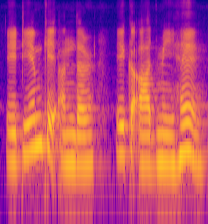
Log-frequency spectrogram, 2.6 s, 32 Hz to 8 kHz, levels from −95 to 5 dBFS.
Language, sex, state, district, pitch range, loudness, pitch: Hindi, male, Mizoram, Aizawl, 145-180 Hz, -15 LUFS, 145 Hz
